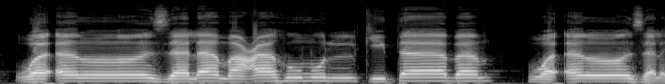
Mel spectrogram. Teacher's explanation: یہاں نون ساکن ہے اور نون ساکن کے بعد زا ہے تو یہاں اخفا کیجیے گا۔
